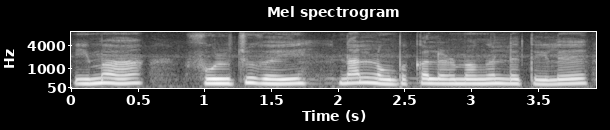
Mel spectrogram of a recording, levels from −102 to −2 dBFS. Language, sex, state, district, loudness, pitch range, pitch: Wancho, female, Arunachal Pradesh, Longding, -14 LUFS, 190-205 Hz, 195 Hz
